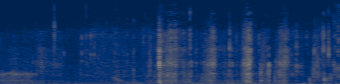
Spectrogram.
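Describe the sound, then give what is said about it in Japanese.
Quiet crunching and chewing of crisp rice crackers (senbei), with a few sharper bites and steady munching, plus some soft breathing through the nose. No one speaks. “せんべい食っててもいいんだよ”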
